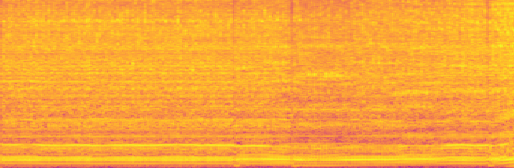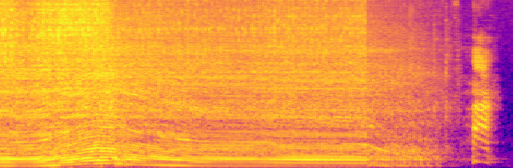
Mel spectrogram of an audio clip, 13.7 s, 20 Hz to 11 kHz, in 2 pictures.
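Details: Longjia 50cc two-stroke scooter on 12 V portable jump starter (no battery) after carb cleaning and electrics sorted: idles steadily, revs up cleanly and drops back smoothly before shut-off; normal running.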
